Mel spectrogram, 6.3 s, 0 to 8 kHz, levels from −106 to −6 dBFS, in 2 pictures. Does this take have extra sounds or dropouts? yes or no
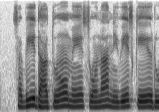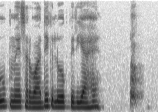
yes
